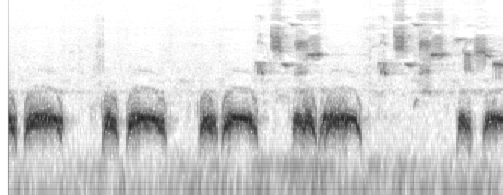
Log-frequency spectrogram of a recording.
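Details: Decoy spotted dove cooing to lure wild doves: pairs of soft, hollow coos, a short note then a longer rolling one, repeated about once a second, with higher chirping from other small birds in the background.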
